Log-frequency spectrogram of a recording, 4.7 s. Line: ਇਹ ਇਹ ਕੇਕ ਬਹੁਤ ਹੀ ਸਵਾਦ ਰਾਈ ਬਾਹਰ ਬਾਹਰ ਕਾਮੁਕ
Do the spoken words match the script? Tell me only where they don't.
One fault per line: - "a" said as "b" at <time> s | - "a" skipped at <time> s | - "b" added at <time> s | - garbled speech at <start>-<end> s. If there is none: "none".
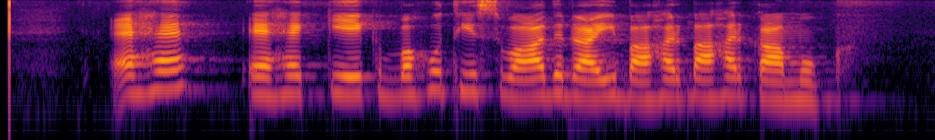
none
